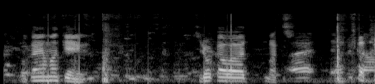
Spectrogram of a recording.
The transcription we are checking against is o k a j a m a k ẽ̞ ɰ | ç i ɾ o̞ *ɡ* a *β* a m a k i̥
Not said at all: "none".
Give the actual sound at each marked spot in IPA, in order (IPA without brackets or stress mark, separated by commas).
k, β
